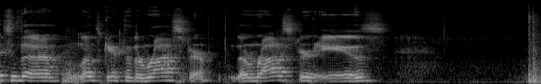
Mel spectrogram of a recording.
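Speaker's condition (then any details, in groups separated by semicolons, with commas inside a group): Cerebral palsy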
